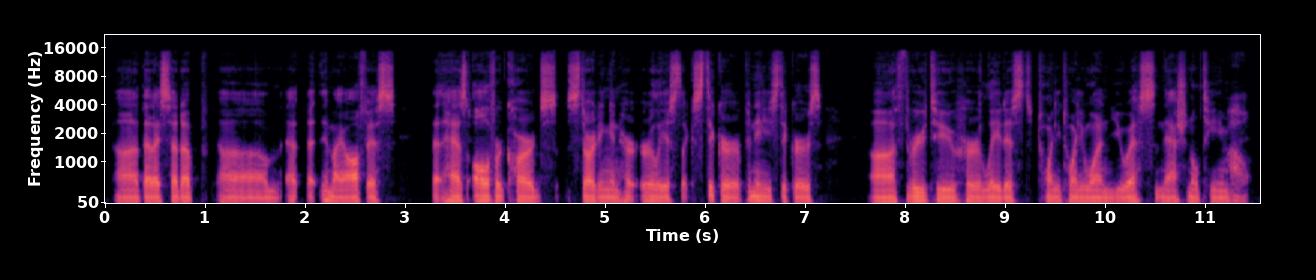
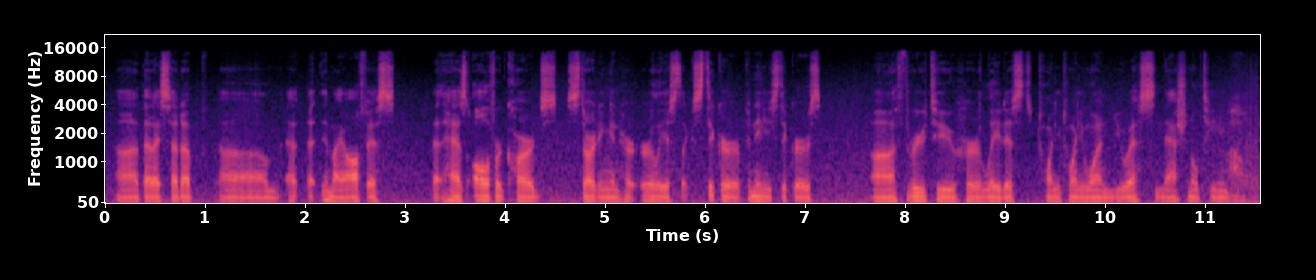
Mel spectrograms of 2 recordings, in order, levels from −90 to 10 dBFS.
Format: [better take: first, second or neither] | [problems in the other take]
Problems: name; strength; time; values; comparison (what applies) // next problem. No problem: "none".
first | wind noise on the microphone; occasional gusts; 20 dB below the speech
